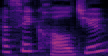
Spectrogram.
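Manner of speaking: pitch climbs toward the end, up on "you". A speaker demonstrates the intonation of a yes/no question, rising yes/no question.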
